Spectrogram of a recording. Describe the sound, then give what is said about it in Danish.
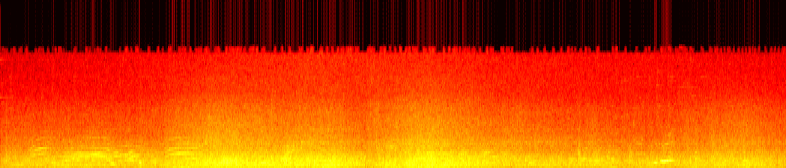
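Gentle waves wash onto a sandy beach on the east coast of Jutland, Denmark, in summer, in slow, broad swells, a steady soft rush of surf with a few faint voices and a brief splash near the end. “Det er doven sommerstemning på de store sandstrendene langs Jyllands østkyst.”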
